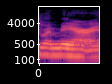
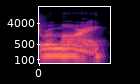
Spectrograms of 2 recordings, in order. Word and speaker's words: Romare: But it's not pronounced, it was never really pronounced Romare. And in a couple of oral interviews, he spelled it phonetically as Romare. Most people called him Romy, and so I'm just going to call him Romy as I talk about him.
